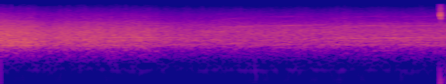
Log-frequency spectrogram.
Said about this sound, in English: We, as a community, all right, stop cheering.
